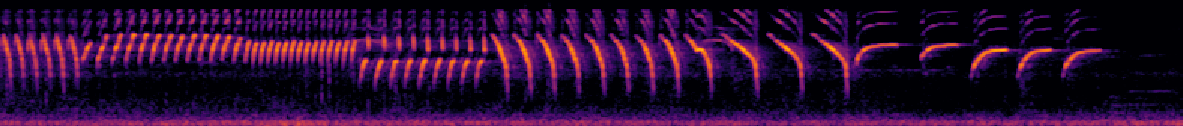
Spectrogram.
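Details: Canary song used as a lure to prompt silent, reluctant canaries to sing: fast high buzzy trills shifting pitch every second, then a run of loud descending whistled sweeps that slow and space out toward the end.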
